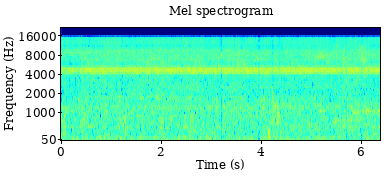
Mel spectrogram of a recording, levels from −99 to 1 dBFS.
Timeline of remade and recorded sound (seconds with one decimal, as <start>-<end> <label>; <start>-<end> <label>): 0.0-6.4 recorded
